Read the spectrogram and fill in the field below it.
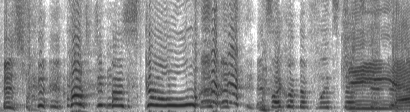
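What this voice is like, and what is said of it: Usual voice. Nothing is said of it.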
